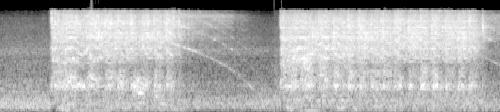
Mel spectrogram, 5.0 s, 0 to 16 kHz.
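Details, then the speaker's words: 600+ hp forged-engine 1976 Camaro V8 on Holley Dominator EFI: two bursts of starter cranking, each just over a second, never fires; crank no start, flooded, crankcase filled with fuel twice from reversed MAP sensor wiring. "I put the wires backwards and almost pretty much roached my several thousand dollar filet forged motor by filling the crankcase of fuel twice now"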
